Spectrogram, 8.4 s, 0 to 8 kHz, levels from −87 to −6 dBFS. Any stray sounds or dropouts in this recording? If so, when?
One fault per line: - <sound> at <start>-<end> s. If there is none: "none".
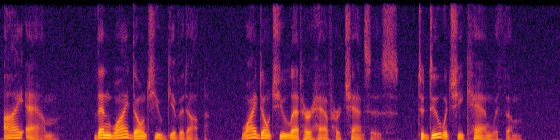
none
